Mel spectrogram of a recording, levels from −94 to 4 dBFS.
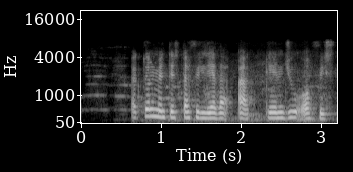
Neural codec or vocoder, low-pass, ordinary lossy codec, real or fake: none; 7.2 kHz; Opus, 16 kbps; real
